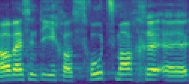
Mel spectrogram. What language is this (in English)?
Swiss German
